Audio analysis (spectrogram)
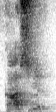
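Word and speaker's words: castle: फिर आगे देखो साइलेंट है टी, टी को किस प्रकार साइलेंट किया गया है, जैसे ऑफेन, ब्रिशल, बशल, बचर, ये बुचर बोल दो इसको, काश्ल, Christmas, फाशन, ग्लिशन, हशल, listen, रशल, scratch, सोफेन, watch, we shall और विच।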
